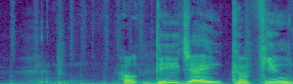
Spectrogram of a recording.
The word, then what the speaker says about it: Kunphuzed: DJ Confused with a K, right? Yeah. Right, right. KUNPHUZED.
